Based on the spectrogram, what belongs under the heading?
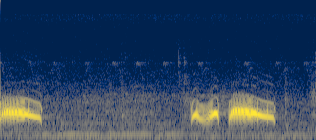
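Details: Spotted dove decoy bird calling to incite wild doves to coo back. Broad, slightly hoarse coos with a downward slide, separated by a two-second silence, over a faint low hum.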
